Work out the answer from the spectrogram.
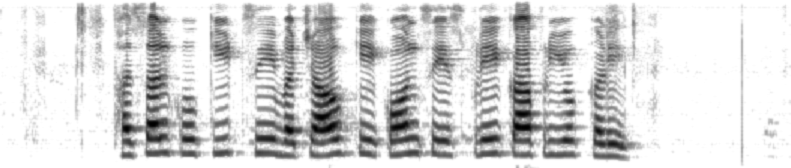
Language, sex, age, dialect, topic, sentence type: Hindi, female, 25-30, Marwari Dhudhari, agriculture, question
